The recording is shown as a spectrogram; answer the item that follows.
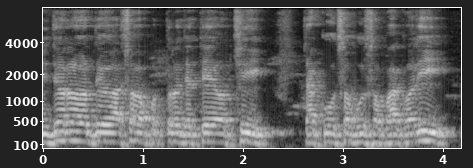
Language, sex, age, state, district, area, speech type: Odia, male, 45-60, Odisha, Kendrapara, urban, spontaneous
